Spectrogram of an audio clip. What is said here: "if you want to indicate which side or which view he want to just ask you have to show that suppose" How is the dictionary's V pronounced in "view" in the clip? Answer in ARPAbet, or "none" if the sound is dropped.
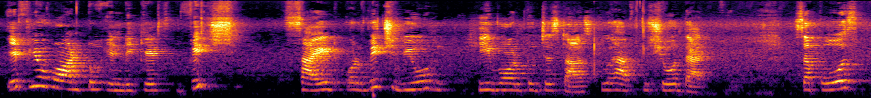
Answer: V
